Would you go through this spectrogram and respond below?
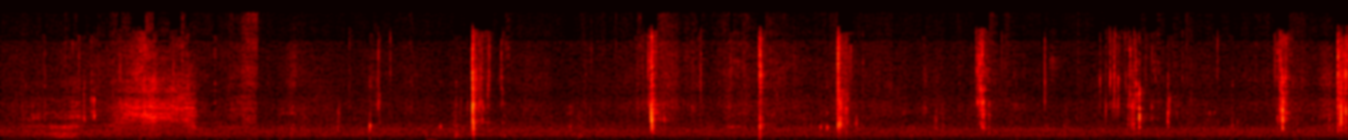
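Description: Biting and chewing a samosa topped with chickpeas, quiet close-up crunches and soft chewing clicks scattered at irregular intervals over low room noise.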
